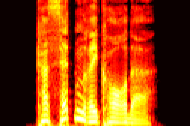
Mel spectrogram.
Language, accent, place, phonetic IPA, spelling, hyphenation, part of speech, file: German, Germany, Berlin, [kaˈsɛtn̩ʁeˌkɔʁdɐ], Kassettenrekorder, Kas‧set‧ten‧re‧kor‧der, noun, De-Kassettenrekorder.ogg
- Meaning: cassette deck, tape recorder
